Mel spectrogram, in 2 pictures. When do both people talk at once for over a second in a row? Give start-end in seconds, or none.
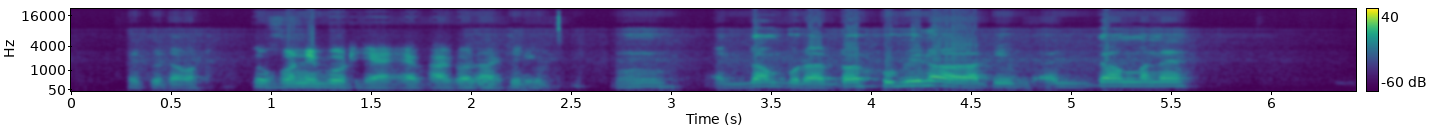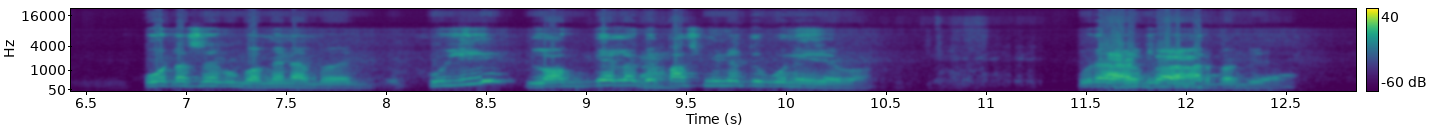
0.9-2.3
